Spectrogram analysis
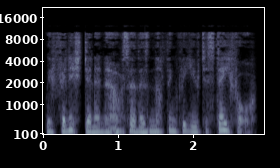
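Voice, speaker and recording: A woman's voice: low-pitched, fairly quick, fairly bright tone, slightly rough, full character voice. A woman voicing a tense grown-up son who answers his father in clipped, curt lines.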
